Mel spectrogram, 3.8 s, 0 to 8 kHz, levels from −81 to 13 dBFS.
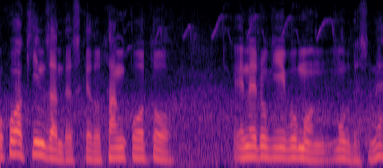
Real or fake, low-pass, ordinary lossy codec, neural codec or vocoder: real; none; none; none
